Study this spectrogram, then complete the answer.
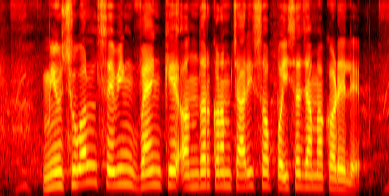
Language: Bhojpuri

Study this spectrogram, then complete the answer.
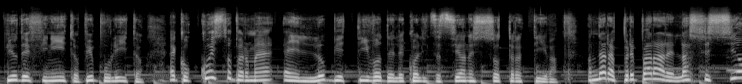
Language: Italian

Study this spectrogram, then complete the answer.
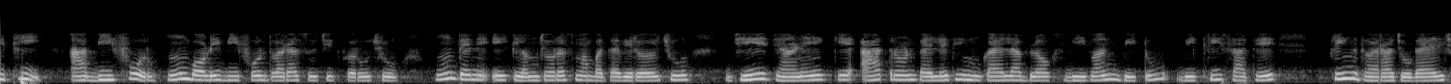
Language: Gujarati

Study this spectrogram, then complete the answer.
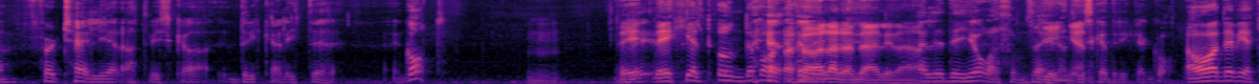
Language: Swedish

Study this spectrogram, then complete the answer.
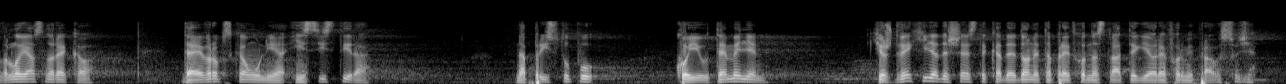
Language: Serbian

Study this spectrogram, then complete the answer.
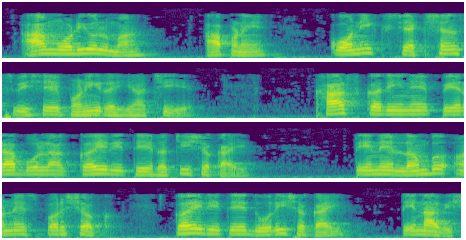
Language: Gujarati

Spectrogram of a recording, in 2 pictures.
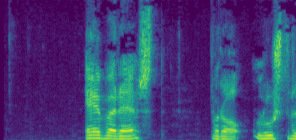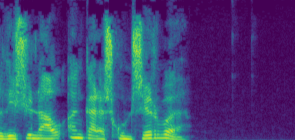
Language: Catalan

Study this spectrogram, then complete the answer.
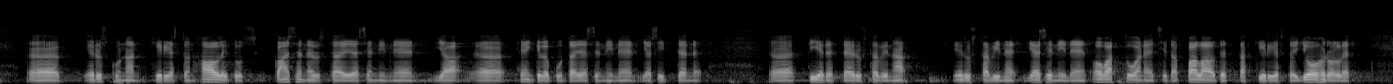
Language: Finnish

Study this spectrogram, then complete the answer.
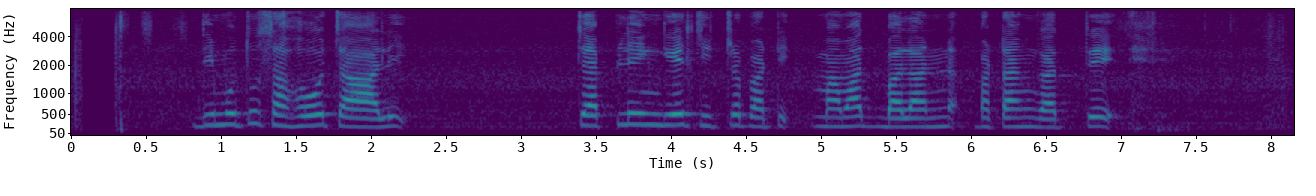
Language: Sinhala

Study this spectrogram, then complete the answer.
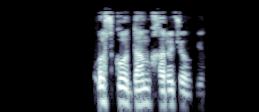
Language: Gujari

